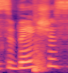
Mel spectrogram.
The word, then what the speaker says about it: sebaceous: The sebaceous glands secrete oil for skin lubrication. Am I pronouncing the word correctly?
